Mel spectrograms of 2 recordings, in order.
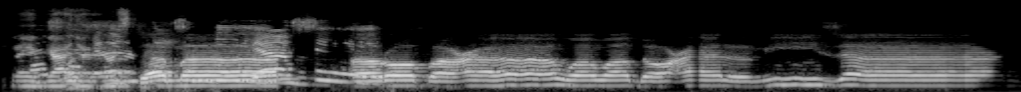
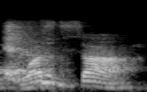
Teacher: alif lam syamsiyah berhadapan dengan sin tasydid wassa, oke. Meleburnya alif lam syamsiyah.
